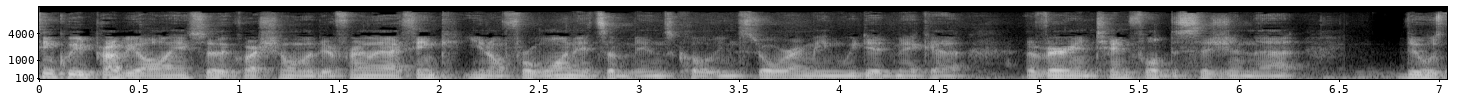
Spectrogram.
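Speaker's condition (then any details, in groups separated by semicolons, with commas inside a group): No condition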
